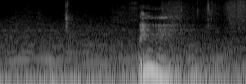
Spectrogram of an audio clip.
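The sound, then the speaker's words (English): A single short cough bursts out midway through, moderately loud, against a quiet, low background hum with no one talking. “Cough drop?”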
